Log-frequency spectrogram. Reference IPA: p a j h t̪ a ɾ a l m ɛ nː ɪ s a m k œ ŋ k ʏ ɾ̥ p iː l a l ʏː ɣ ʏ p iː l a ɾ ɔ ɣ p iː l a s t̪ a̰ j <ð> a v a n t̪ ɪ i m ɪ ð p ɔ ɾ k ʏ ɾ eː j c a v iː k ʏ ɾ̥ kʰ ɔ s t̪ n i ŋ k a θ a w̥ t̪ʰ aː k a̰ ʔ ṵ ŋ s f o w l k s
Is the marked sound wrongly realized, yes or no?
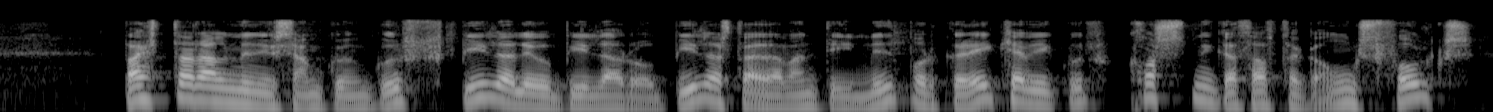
no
